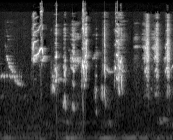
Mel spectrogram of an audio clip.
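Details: Black magpie in full song for a songbird training recording: a falling whistle, then scratchy squawks and chattering phrases over a low background rumble.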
